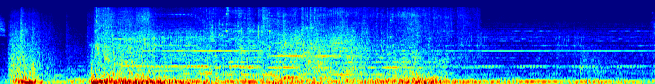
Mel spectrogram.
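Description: Dramatic film score under action-scene sound effects. A sharp hit comes right at the start, then a heavy crash about a second in that runs on as a dense rumble for several seconds while the music continues.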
